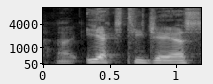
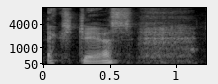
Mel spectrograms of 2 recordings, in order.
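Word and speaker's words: Ext JS: check out centric comm slash products thus XJS ext Jas is pronounced XJS docs Sencha comm that blink there shows you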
